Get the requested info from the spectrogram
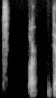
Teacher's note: that tongue is slightly behind the teeth on that bumpy ridge there. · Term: tongue behind our teeth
